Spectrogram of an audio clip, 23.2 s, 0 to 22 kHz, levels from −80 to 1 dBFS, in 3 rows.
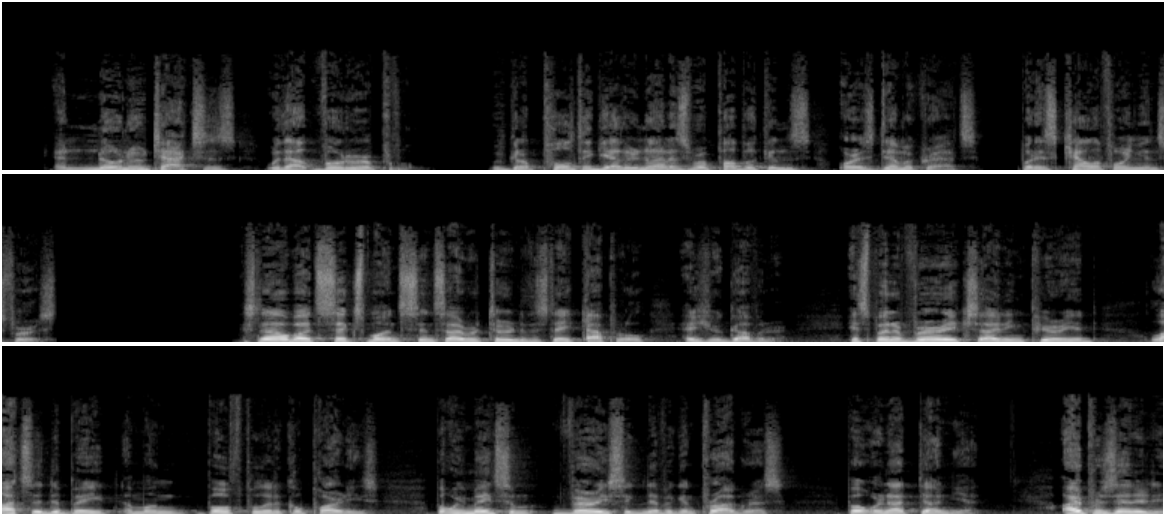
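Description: At 2.60 s the audio jumps abruptly, skipping roughly 150 ms of material; similar but shorter jumps of about 50 ms follow at 3.44 s, 11.66 s and 18.44 s. The likely cause is a dropped buffer (overrun), where samples were overwritten before being read and the surrounding audio was spliced together. The waveform shows a sudden discontinuity with no gap, and the spectrogram shows a thin vertical broadband line at each splice.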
